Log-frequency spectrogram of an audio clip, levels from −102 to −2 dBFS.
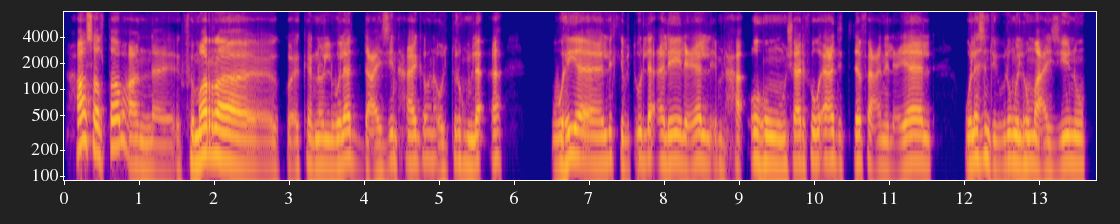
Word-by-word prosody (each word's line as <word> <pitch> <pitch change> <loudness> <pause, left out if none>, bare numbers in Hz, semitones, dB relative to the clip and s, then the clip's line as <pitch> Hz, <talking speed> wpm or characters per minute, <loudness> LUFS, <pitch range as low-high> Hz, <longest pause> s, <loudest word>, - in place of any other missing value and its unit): حصل 225 -4 +4
طبعًا، 150 - 0 0.4
في 145 - -6
مرّة 180 +5 +7 0.8
ك - - -11
كانوا 135 -1 -3
الولاد 135 +1 -1
عايزين 115 +7 -4
حاجة 145 +1 -3
وأنا 155 0 -11
قُلت 120 +1 -11
لهم 145 -3 -3
لأ، 155 +2 -2 0.6
وهي 140 +6 +2 0.3
قالت 150 +2 -4
لي 140 - -3
بتقول 150 +4 -6
لأ 150 0 -1
ليه؟ 150 +1 +1
العيال 140 0 -2
من 125 -4 -14
حقُّهم 150 +2 -1 0.2
ومش 135 +2 -7
عارف 145 -1 -1
إيه 155 - 0
وقعدِت 155 -3 -1
تدافع 150 -1 -1
عن 130 +1 -6
العيال، 135 +3 0 0.5
ولازم 155 +3 +1
تجيب 130 -2 -9
لهم 150 +1 +1
اللي 140 0 0
هم 145 0 +1
عايزينُه، 135 +4 0
145 Hz, 155 wpm, -24 LUFS, 135-155 Hz, 0.8 s, مرّة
